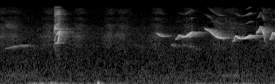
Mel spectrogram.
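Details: Caged male Ultramarine grosbeak of the Barracuda line, taken into the woods in Passos, Minas Gerais, Brazil, singing while fighting a wild bird: high warbled phrases with rapid sliding notes, brief loud chirps earlier.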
